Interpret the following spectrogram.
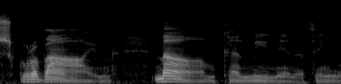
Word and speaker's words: Sgùrr a' Mhàim: an early start the first would be is pronounced scrubbing mom can mean anything like really a lump on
